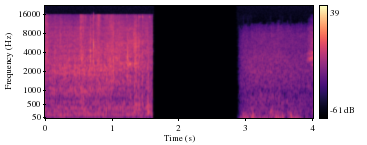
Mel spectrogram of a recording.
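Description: Rumbling, crackling noise of a camera being jostled inside a moving truck, over a steady low engine hum. It cuts off abruptly about one and a half seconds in; after about a second of dead silence a quieter outdoor rumble begins.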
